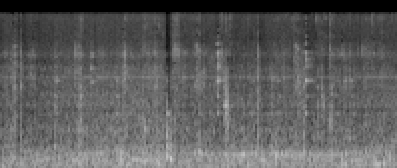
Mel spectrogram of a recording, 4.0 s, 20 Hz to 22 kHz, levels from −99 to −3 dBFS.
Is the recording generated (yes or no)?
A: yes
